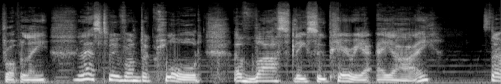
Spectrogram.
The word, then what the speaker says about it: Claude: and it said well my name is Claude pronounced Claude and I said yes I like car like a car clawed me and it said yes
